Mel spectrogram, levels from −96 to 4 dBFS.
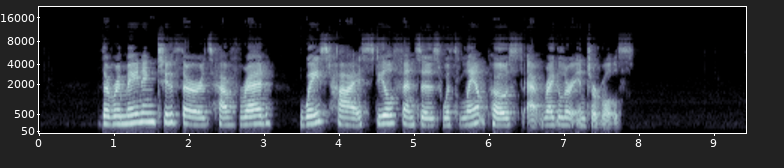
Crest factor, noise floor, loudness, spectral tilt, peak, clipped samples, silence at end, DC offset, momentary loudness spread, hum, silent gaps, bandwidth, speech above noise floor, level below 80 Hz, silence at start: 16 dB; -82 dBFS; -15 LUFS; -2 dB/octave; -2 dBFS; under 0.1%; 1.55 s; under 0.1%; 9 LU; none; none; 9.2 kHz; 66 dB; -72 dBFS; 0.85 s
